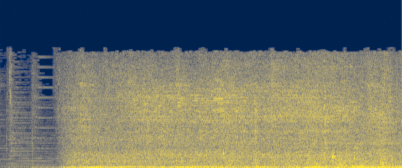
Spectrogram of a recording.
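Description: Rock pouring from an electric rope shovel's dipper into a haul truck's bed: a loud, steady heavy rumble that starts about half a second in, with music underneath.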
